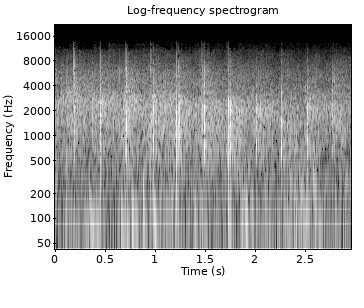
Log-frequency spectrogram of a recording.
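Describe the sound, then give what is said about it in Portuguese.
Audience applause at the end of a speaker's talk at a forum, a steady rhythm of fairly quiet claps at an even pace, sounding like a small group clapping together for a few seconds with no voices. “Eu queria mesmo lhe aplaudir.”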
